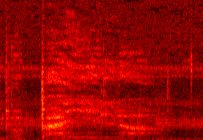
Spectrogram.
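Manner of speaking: low, soft, voiceless whisper.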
